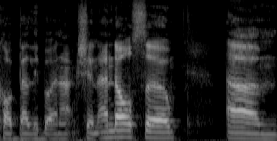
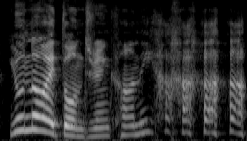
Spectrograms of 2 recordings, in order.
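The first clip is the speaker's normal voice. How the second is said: very high-pitched voice with a ha-ha chuckle; 11 semitones higher, 3 dB louder than usual. Acting out a movie line refusing a drink: Tommy Wiseau impression. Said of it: "my, um, Tommy Wiseau impression".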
